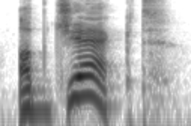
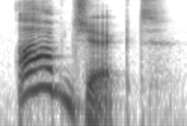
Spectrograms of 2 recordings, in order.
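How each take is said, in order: First: The stress is on the second syllable. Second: The stress is on the first syllable. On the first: It is the verb. "If it's a verb, it's usually going to stress the second syllable" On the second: It is the noun. "we'll stress the other syllable, the first syllable"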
